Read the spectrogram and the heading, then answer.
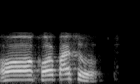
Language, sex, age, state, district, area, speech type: Assamese, male, 18-30, Assam, Golaghat, urban, conversation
